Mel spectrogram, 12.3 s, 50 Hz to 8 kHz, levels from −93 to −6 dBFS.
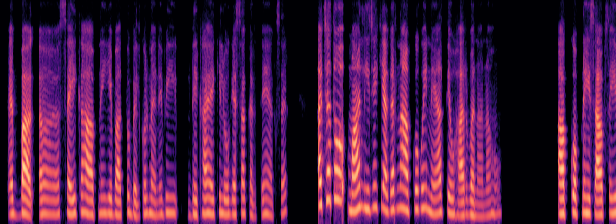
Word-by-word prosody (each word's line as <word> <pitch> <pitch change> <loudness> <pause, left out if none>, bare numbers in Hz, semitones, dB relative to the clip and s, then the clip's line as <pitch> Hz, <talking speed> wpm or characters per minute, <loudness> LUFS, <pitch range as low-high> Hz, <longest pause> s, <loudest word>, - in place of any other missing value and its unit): अ, 190 +1 0
बा 190 +2 +6 0.2
अ, 185 0 -4
सही 195 0 -1
कहा 210 +1 -1
आपने 195 +3 -7
ये 200 -1 -4
बात 180 -2 -2
तो 215 - -6
बिल्कुल 175 +4 -6
मैंने 190 -2 -7
भी 205 0 -8 0.3
देखा 195 +2 -3
है 195 -2 0
कि 210 +3 -11
लोग 185 -1 -5
ऐसा 185 +1 -4
करते 185 -2 -13
हैं 190 -3 -7
अक्सर। 195 +6 -13 0.6
अच्छा 310 +5 +6
तो 380 -1 +8 0.2
मान 235 +5 +6
लीजिए 270 +1 -4
कि 275 - -12
अगर 240 +1 +2
ना 270 0 +1
आपको 245 +2 0
कोई 265 +1 -4
नया 205 -3 -2
त्यौहार 190 -5 -2
बनाना 160 -1 -7
हो 190 +2 -14 1.2
आपको 195 +2 +4
अपने 205 +1 -2
हिसाब 185 -2 +4
से 200 - -12
ही 205 +1 -1
195 Hz, 185 wpm, -24 LUFS, 185-215 Hz, 1.2 s, तो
